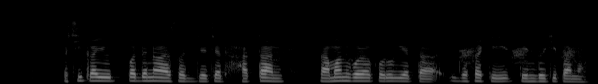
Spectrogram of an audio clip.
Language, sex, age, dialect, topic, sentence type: Marathi, male, 18-24, Southern Konkan, agriculture, statement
